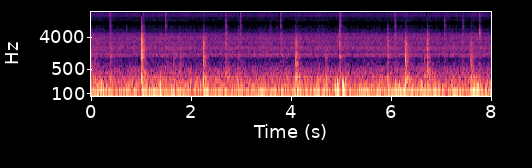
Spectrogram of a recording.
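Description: Sharp metallic ticks roughly every half second over a low hum while the heat runs; ducts ticking, cause not pinned down.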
